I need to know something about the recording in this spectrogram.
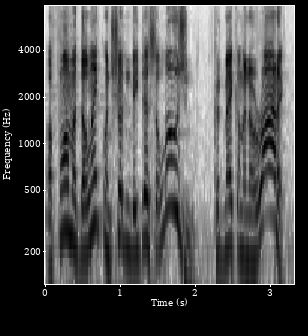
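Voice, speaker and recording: A man's voice: sits high, sing-song, fast, sharp tone, exaggerated voice. An actor playing a cocky, streetwise New boy in a 1950s radio drama, wisecracking with mock-formal big words. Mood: cocky, complaining. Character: cocky streetwise boy, child president of a club. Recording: noisy old radio recording.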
